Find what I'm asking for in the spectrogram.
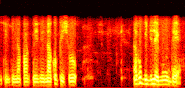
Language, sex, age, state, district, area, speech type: Manipuri, male, 18-30, Manipur, Kangpokpi, urban, conversation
